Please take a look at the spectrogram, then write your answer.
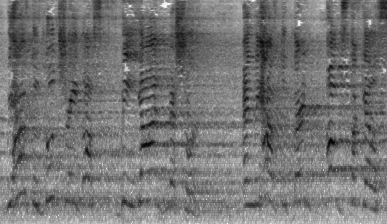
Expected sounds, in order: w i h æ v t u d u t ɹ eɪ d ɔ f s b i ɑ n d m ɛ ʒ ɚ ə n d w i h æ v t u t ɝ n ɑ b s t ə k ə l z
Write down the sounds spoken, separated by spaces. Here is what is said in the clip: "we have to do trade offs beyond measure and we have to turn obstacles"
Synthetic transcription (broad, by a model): w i h æ v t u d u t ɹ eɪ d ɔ s b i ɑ n d m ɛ ʃ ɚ ə n d w i h æ v t u t ɝ n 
